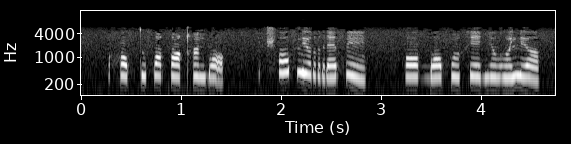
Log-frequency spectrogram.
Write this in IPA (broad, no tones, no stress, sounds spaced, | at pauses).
x ɔ f tʷ i f ɔ qʷ e qʰ ẽ ɡ͡b ɔ | t͡ʃʰ ɔ f lʲ ɔ r ɛ f ẽ | ɔ ɡ͡b ɔ f ɔ̃ x e ɡ ẽ ʁʷ ẽ lʲ ʌ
